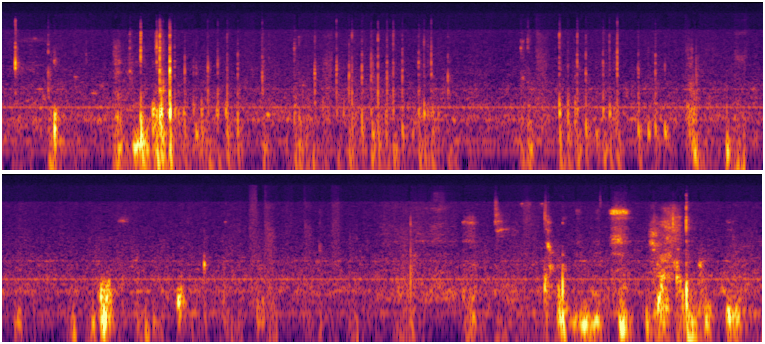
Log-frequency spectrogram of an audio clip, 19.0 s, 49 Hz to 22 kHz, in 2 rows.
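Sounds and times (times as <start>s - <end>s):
faint typing on a computer keyboard: 0.0s - 9.4s.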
